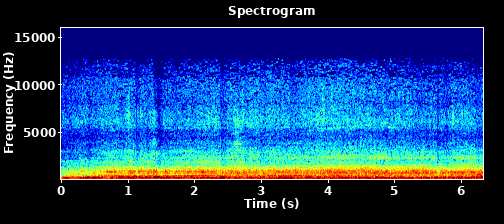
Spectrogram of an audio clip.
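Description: A passing train rushes by close alongside.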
